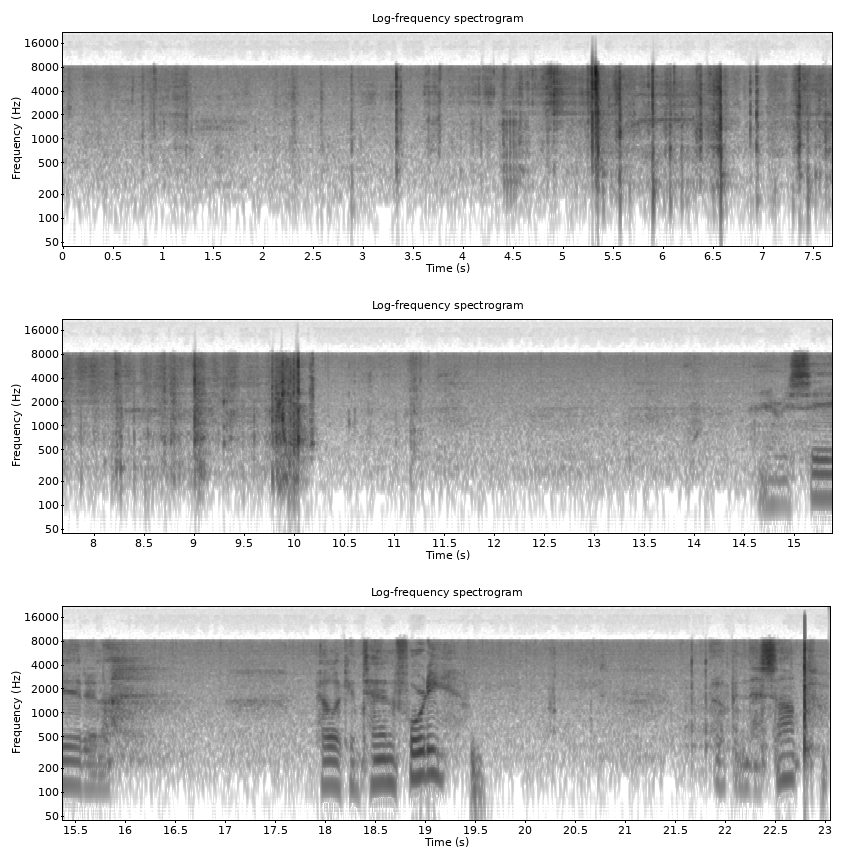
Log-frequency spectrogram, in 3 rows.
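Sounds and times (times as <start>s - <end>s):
packaging clicks and rustling: 2.2s - 11.4s.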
